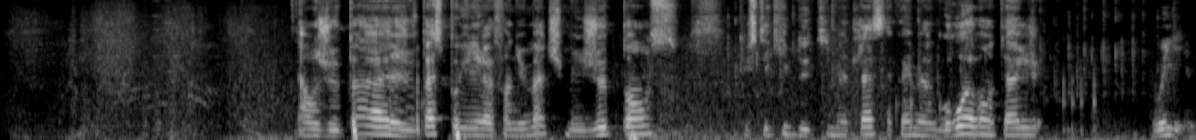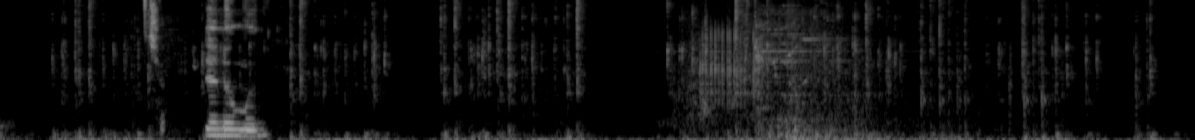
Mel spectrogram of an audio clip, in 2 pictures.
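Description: Video game spell effects whoosh and crackle in short bursts.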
